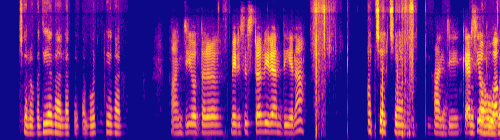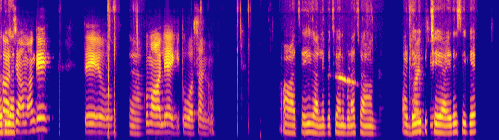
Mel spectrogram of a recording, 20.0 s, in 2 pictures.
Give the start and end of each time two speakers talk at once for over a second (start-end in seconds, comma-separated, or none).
8.7-10.2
